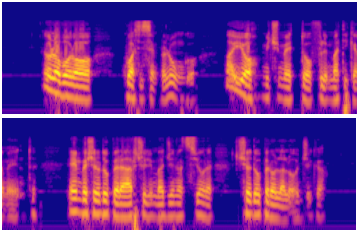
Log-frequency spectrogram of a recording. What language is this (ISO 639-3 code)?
ita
